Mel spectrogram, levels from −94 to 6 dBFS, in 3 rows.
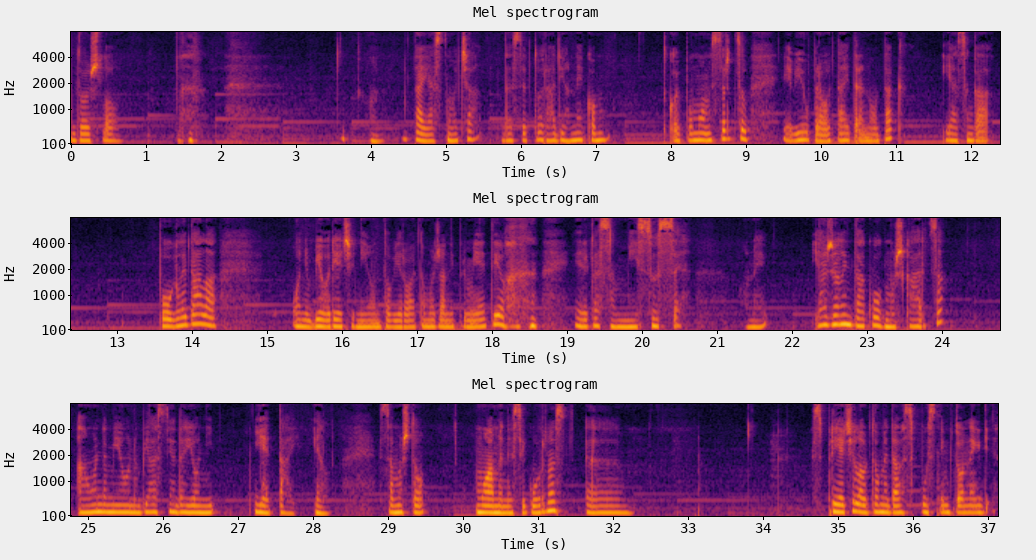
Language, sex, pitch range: Croatian, female, 160-190 Hz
